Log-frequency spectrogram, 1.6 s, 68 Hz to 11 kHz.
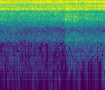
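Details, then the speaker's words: Worcester Bosch 38 CDi boiler system being drained, refilled and bled during service; steady high hiss of a lot of trapped air venting from the radiator bleed valve, dropping system pressure as water rises. "You can hear the air coming out. There's a lot of air trapped there, and that means when the water comes up, the pressure gauge goes down"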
